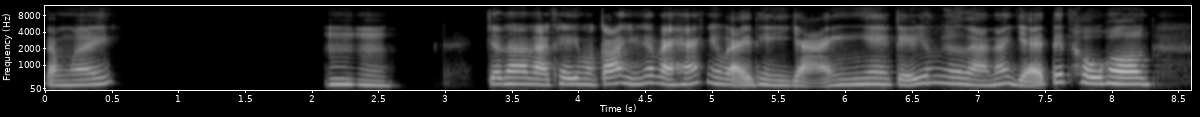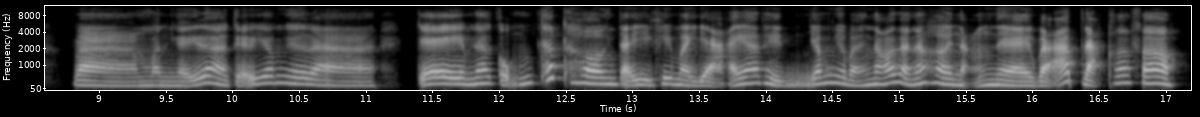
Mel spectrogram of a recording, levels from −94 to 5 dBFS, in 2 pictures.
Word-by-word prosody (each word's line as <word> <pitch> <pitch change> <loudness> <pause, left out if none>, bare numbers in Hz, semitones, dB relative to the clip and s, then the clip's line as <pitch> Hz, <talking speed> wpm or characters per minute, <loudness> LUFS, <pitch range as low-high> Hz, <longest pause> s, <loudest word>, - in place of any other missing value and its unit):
Đồng 200 +1 -6
ý. 230 +8 -2 1.5
Ừm. 225 -6 -3 0.7
Cho 245 0 -1
nên 250 -1 +3
là 225 -2 +3
khi 240 +1 -1
mà 225 -2 -4
có 250 +4 +3
những 255 -3 -2
cái 295 - -1
bài 245 -5 +3
hát 240 +8 -2
như 260 -4 -4
vậy 220 - 0
thì 205 -5 -5
dạy 155 +2 -3
nghe, 240 +2 -1
kiểu, 210 +1 -2
giống 290 +3 -5
như 260 -3 -2
là 205 -4 -1
nó 235 +5 -3
dễ 220 -10 0
tiếp 315 +1 -1
thu 265 -4 +3
hơn 250 -2 +6 0.5
và 180 -4 0
mình 180 -1 -6
nghĩ 180 +7 -3
là, 280 -7 +2
kiểu, 200 - -4
giống 285 +1 -3
như 260 -3 -2
là, 180 -4 -2 0.3
trẻ 230 - 0
em 245 -2 +4
nó 270 +1 +2
cũng 250 +3 -5
thích 485 +1 0
hơn, 260 -4 +3
tại 195 - +1
vì 210 -1 -2
khi 245 +4 -3
mà 210 -2 +1
dạy 185 +5 -1
á 275 +2 +3
thì 210 -9 -3 0.2
giống 255 +5 -1
như 270 - -3
bạn 195 +3 -3
nói 250 +5 +1
là 260 - +1
nó 250 - +1
hơi 275 -6 +1
nặng 205 0 -3
nề 185 -4 +4
và 180 - +4
áp 350 - +2
đặt - - +4
á, 290 +1 -1
phải 270 0 +6
hông? 245 - +5
235 Hz, 220 wpm, -26 LUFS, 200-260 Hz, 1.5 s, hơn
